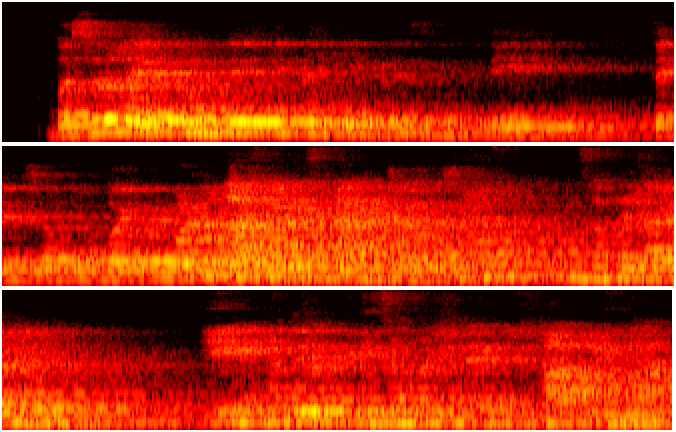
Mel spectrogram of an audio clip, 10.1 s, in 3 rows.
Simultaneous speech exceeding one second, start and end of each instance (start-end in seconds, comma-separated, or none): 4.2-5.8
